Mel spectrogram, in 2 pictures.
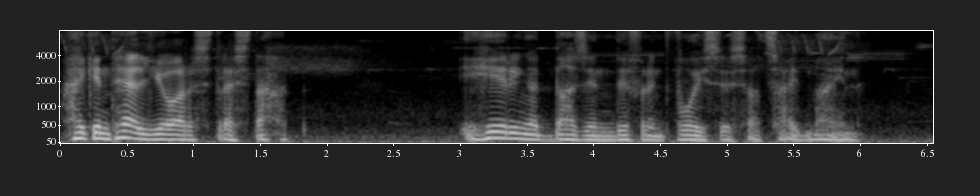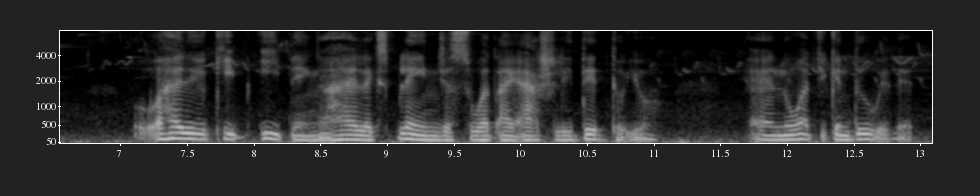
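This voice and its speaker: Close to the listener, a man with a husky, gravelly voice plays an excitable, caring witch who keeps ghosts for company in a chatty ASMR roleplay. He speaks at medium pitch, unhurried, with long pauses; there's a little hiss or hum, and the feel is casual and teasing.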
